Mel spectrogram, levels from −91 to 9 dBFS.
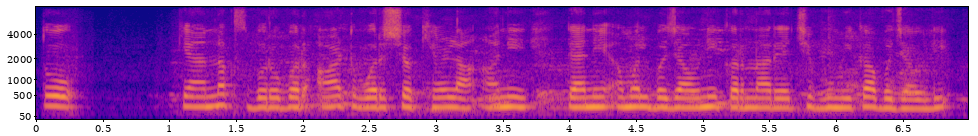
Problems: constant background noise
